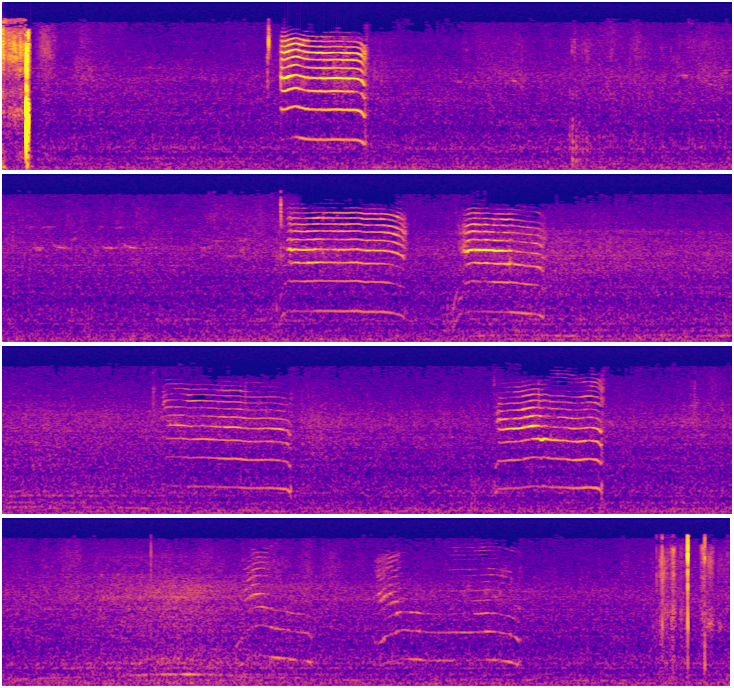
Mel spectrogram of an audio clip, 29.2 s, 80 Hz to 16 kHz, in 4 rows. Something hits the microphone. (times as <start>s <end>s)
0.1s 0.4s, 28.5s 29.2s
